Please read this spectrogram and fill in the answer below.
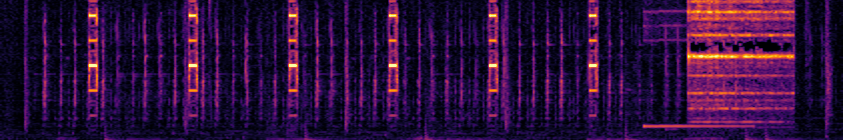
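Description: Quiz countdown-timer sound effect: fast ticking with a louder tick once a second over low bass notes. Near the end comes a short beep and then a loud alarm-clock ring marking time up.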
